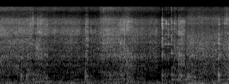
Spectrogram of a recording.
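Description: Mutton pieces sizzle steadily in a pan while being stirred, with a continuous frying hiss broken by a few soft scraping strokes, close and fairly quiet.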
